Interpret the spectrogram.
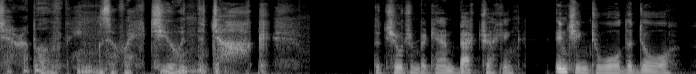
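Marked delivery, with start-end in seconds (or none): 0.0-2.7 menacing, ominous low whisper. Narrator reading a story, a woman looming over two children; whispering. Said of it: "she whispered".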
